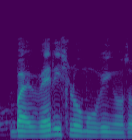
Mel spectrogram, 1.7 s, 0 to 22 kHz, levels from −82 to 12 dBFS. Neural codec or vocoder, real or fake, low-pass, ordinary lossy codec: none; real; 7.2 kHz; Opus, 24 kbps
